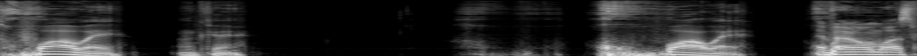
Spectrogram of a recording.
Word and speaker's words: Huawei: Like, look, man, look at you lot all getting Huawei phones now.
